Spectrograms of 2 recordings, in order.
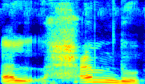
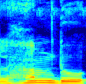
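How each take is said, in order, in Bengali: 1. h ধ্বনিটি জোরালো, গলা থেকে চাপ দিয়ে উচ্চারণ করা হয়। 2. h ধ্বনিটি হালকা ও সাধারণ, গলায় কোনো চাপ থাকে না। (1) "বড় হা হচ্ছে হলকের মাঝখান থেকে চাপ দিয়ে ভর দিয়ে শক্তি দিয়ে উচ্চারণ করতে হয়" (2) "অধিকাংশ লোক বলে আলহামদু, তাদের নামাজ নষ্ট হয়ে যায়"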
